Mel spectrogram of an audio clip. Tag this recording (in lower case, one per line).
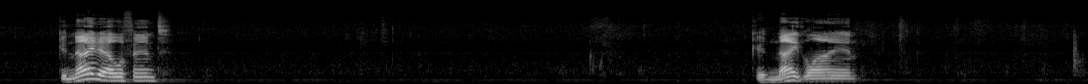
speech
monologue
